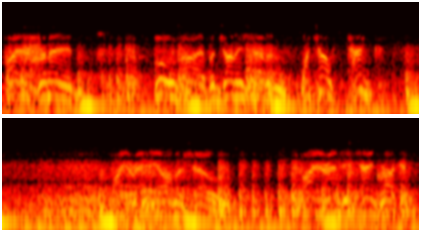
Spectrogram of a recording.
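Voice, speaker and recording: A man giving a punchy, energetic toy commercial voice-over, with the sound playing only in the left channel. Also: high voice, measured pace, pauses often. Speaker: commercial announcer. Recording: loud hiss on an old ad recording.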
